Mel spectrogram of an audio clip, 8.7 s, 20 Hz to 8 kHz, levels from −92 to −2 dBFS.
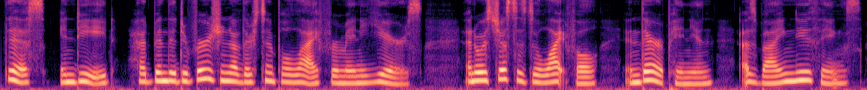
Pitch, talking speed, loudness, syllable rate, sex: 205 Hz, 175 wpm, -17 LUFS, 4.7 syllables/s, female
